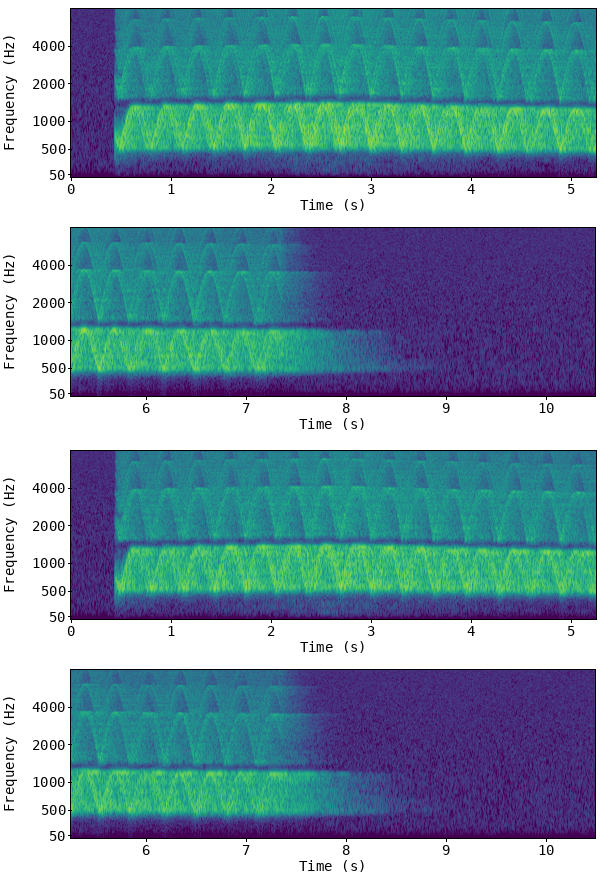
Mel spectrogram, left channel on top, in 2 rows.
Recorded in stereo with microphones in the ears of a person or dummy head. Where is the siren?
40° left (ahead or behind), 5 m; by 7.4 s 55° left (ahead or behind), 4.5 m.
